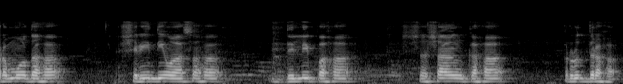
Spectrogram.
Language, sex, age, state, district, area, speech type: Sanskrit, male, 60+, Maharashtra, Wardha, urban, spontaneous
